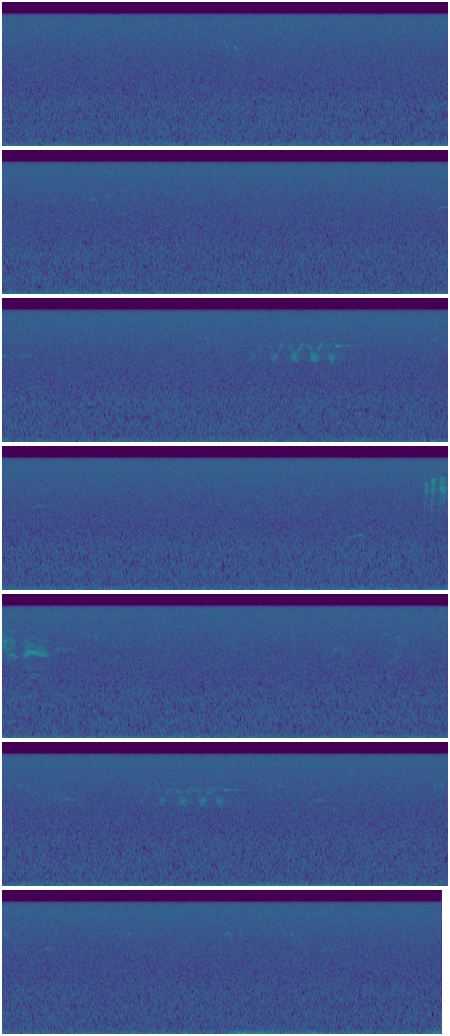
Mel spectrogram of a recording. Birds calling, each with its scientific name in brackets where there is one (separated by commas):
Mountain Quail (Oreortyx pictus), Mountain Chickadee (Poecile gambeli), MacGillivray's Warbler (Geothlypis tolmiei)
